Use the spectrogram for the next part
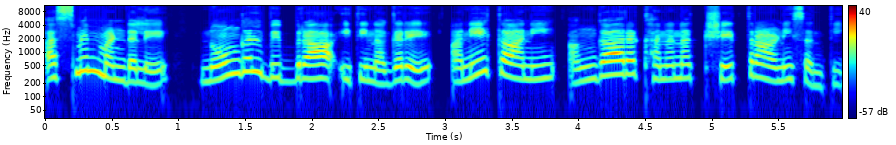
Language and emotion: Sanskrit, neutral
